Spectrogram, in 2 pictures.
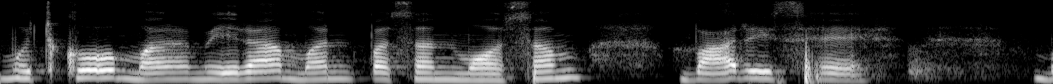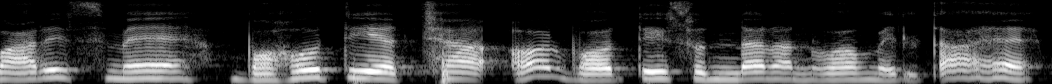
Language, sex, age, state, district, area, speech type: Hindi, female, 60+, Madhya Pradesh, Gwalior, rural, spontaneous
